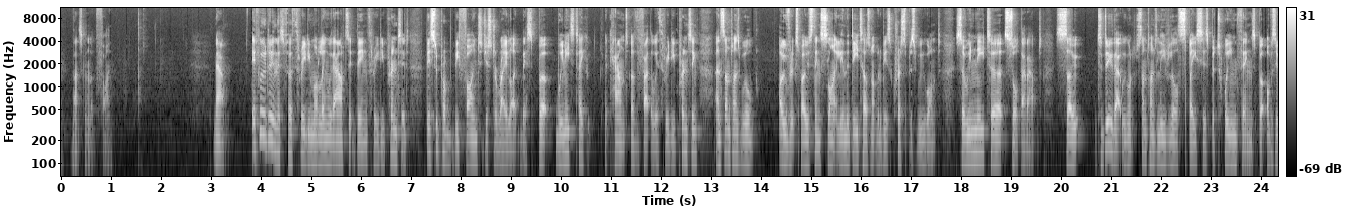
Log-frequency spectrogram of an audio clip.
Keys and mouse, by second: 2.0-3.2 middle drag, 3.8 middle click, 4.7 shift+middle click, 7.0-8.2 middle drag, 10.9-12.1 middle drag, 12.4 shift+middle click, 19.8 Tab.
